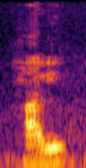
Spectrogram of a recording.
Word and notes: hal: Aneityum

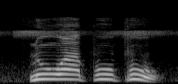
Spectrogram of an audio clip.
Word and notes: nuapupu: kwamera; Tanna

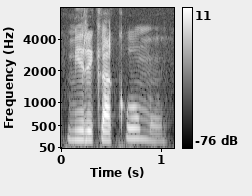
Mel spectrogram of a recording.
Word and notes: mari kakumu: Wamesa

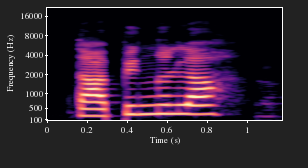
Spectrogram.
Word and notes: tapi qwwla: Apatani

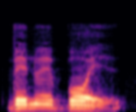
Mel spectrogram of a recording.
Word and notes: venue boe: Raga

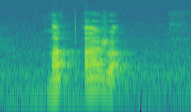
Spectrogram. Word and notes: Hmataahrrrza: Ishir; Chamacoco

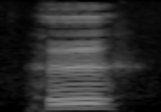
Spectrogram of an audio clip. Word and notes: hww: apatani

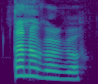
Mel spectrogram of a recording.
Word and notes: tano-gorgo: apatani

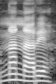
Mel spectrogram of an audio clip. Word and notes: nanaria: wamesa

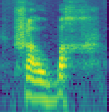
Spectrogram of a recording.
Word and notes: ʃalbax: Xyzyl

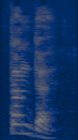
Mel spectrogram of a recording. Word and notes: tanda: Xyzyl

